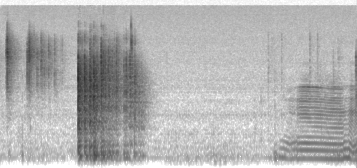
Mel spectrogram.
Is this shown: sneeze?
no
